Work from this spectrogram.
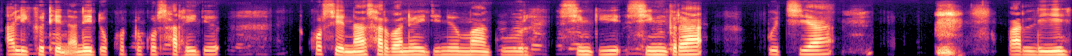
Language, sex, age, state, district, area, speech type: Bodo, female, 30-45, Assam, Baksa, rural, spontaneous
